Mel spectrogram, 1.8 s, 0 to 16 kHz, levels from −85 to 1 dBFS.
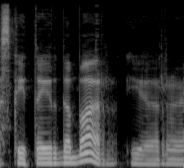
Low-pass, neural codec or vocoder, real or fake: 14.4 kHz; vocoder, 44.1 kHz, 128 mel bands, Pupu-Vocoder; fake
